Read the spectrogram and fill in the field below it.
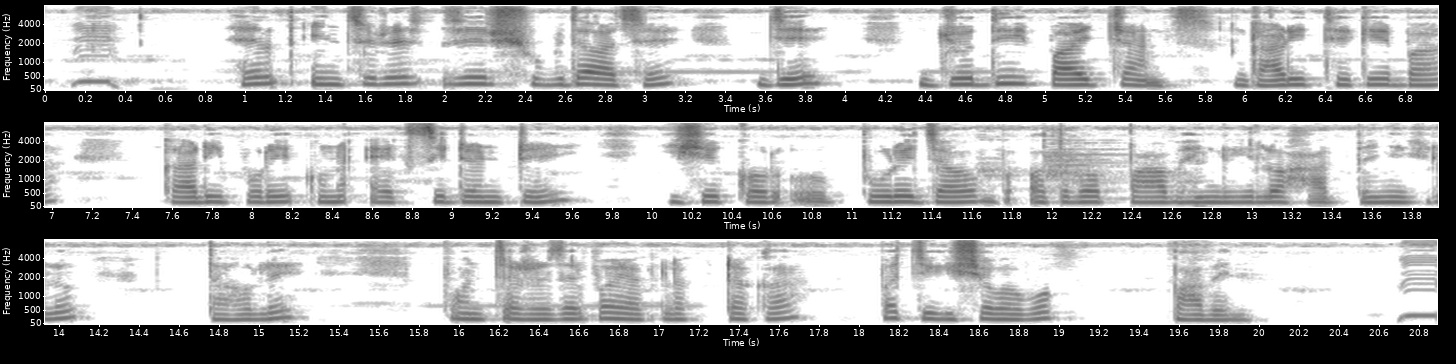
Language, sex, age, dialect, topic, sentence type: Bengali, female, 18-24, Rajbangshi, banking, question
